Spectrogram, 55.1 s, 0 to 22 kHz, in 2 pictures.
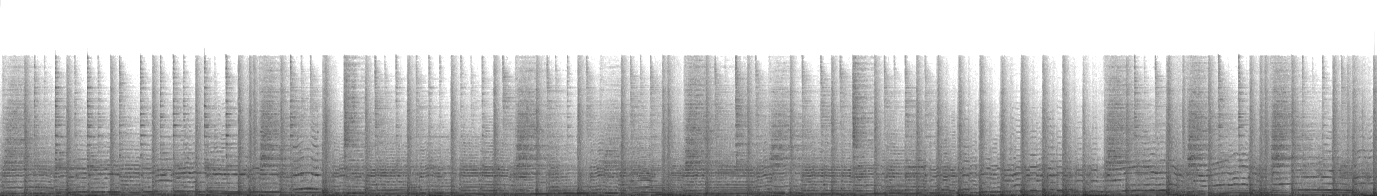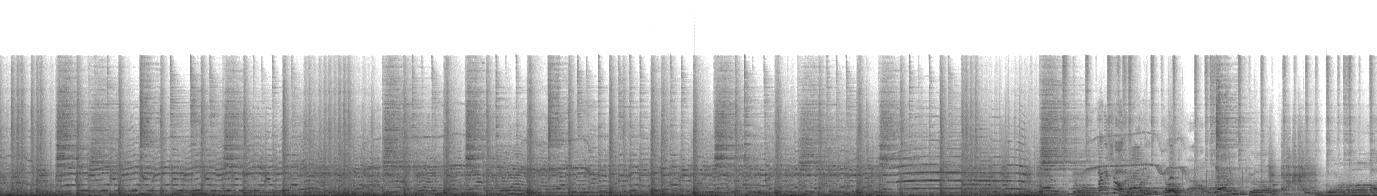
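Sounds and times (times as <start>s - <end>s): gliding electric guitar lead: 0.0s - 55.0s
live rock band playing: 0.0s - 55.0s.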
